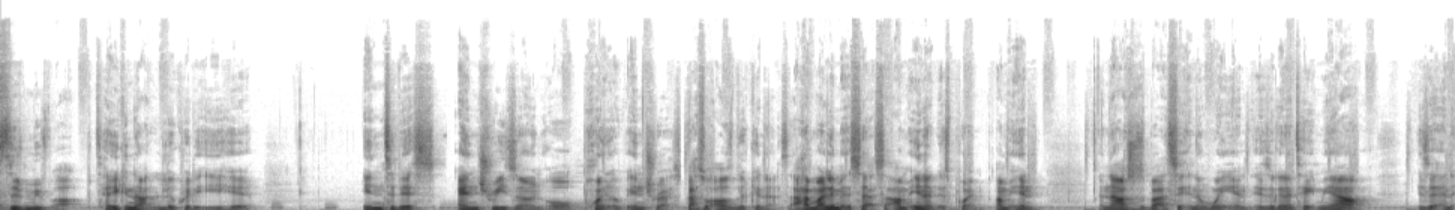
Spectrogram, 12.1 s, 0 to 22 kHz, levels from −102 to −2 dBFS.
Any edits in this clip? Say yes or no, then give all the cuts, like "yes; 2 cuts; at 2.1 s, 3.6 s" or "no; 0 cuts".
yes; 2 cuts; at 3.6 s, 5.6 s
